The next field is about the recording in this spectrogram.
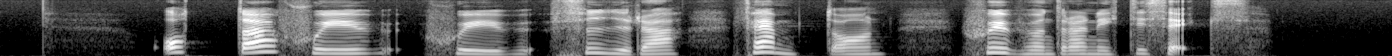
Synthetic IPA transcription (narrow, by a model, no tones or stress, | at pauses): ʔɔt̪ːaɧʉ̟ːɧʉ̟ːfyːɾafɛmt̪ɔn | ɧʉ̟ːɦɵnd̪ɾanɪt̪ːɪsɛ̰ks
